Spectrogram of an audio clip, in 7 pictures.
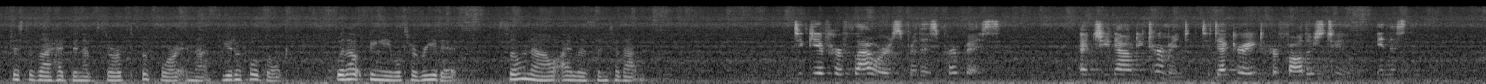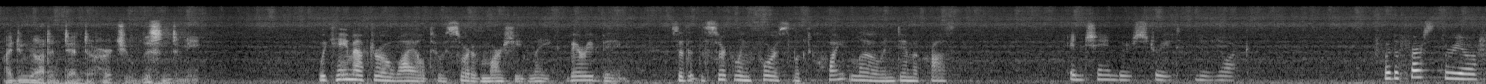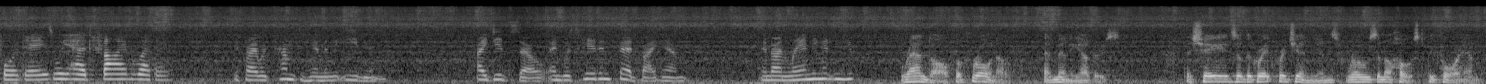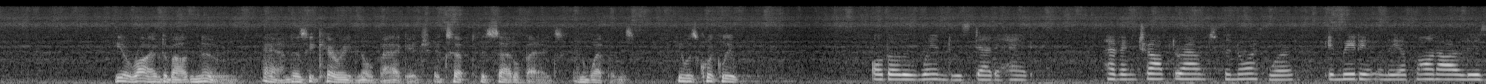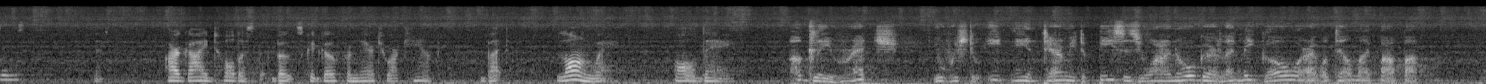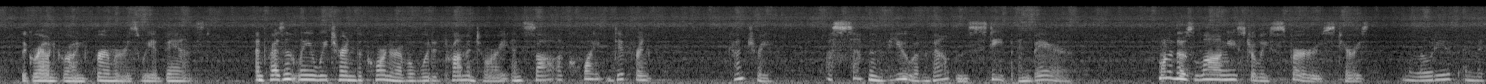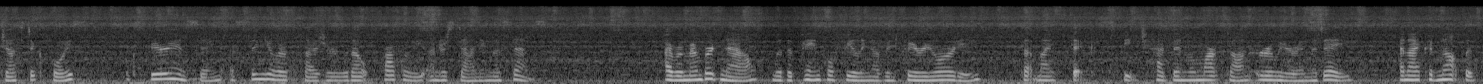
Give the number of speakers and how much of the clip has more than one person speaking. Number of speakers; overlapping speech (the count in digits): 7, no overlap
